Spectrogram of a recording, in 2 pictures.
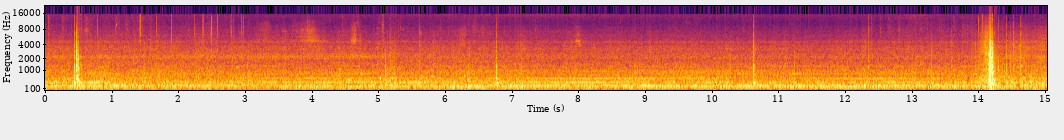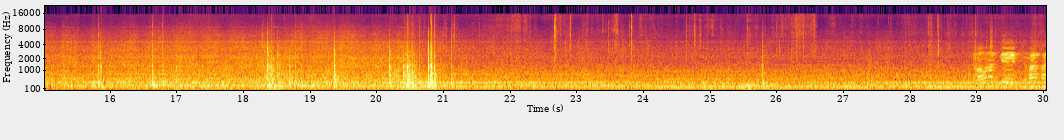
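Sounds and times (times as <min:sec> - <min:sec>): train cabin rumble: 0:00.0 - 0:30.0.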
